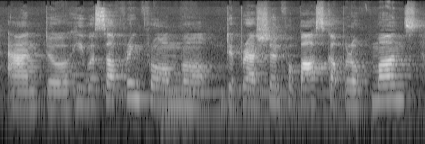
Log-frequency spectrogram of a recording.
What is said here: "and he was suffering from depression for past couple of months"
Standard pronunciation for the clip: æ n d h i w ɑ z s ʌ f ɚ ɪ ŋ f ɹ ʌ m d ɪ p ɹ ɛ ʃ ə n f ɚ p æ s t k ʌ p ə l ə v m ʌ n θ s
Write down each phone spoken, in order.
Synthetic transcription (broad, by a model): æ n d h i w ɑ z s ʌ f ɚ ɪ ŋ f ɹ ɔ m d ɪ p ɹ ɛ ʃ ə n f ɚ p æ s t k ʌ p ə l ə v m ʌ n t s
